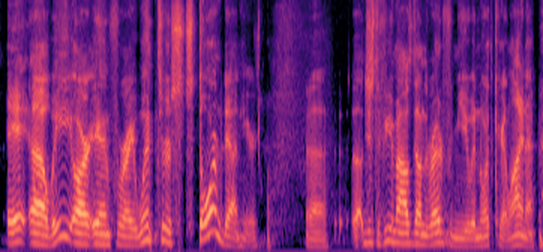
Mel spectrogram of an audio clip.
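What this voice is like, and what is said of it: North Carolina accent. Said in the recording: “I'm sure people knew that from our accents all being very similar to each other. But down here in North Carolina”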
